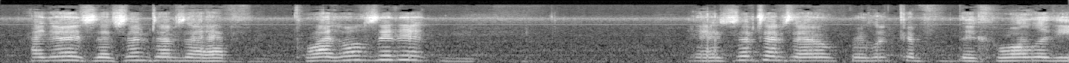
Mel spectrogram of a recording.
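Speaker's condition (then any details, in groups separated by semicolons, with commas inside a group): Spinal muscular atrophy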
